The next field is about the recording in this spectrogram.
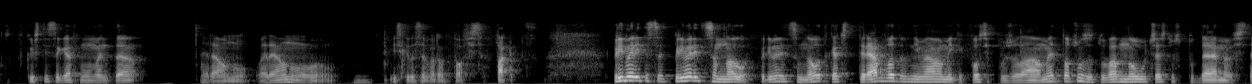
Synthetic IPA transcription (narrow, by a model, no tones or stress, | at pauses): fkɤʃt̪isɛɡafmomɛnt̪ə | ɾɛalˠno̰ɾɛalˠno | ḭskəd̪ɐsɛvə̰ɾnət̪fɔ̰fi̥sə̥fakt̪ | pɾimɛɾit̪ɛsəpɾimɛɾit̪ɛ̥səmnɔɡʊpɾimɛɾit̪ɛ̥səmnɔɡʊt̪ɐ̥kat͡ʃɛ̥t̪ɾʲabvəd̪ɐvnimavɐmɛikɐkvɔsi̥poʒɛlˠavɐmɛt̪ɔt͡ʃnʊzɐt̪ovamnɔɡʊt͡ʃɛst̪ospod̪ɛlʲɐmɛvfst̪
